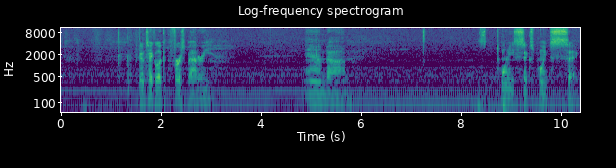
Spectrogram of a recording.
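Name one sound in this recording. Tools click against metal battery terminals.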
